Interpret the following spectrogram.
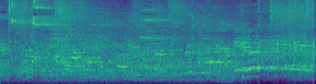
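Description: Badminton rally in a large gym hall: rackets striking the shuttlecock with sharp smacks, and shoes squeaking on the hard floor. Voices carry in the hall, one calling out near the end.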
